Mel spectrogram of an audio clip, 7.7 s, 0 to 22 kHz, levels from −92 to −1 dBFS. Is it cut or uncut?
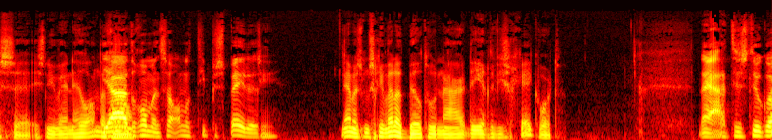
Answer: cut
